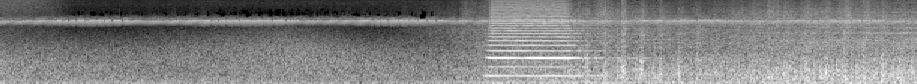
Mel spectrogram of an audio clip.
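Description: Steady outdoor rumble, then about six and a half seconds in a freight train's horn sounds one blast of about a second and a half. Afterwards the passing train's rumble and wheel clatter grow louder.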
